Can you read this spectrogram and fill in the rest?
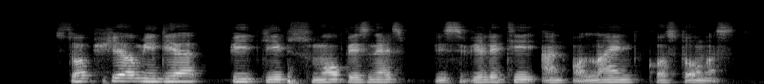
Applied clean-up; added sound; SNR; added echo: neural mask model DeepFilterNet 3.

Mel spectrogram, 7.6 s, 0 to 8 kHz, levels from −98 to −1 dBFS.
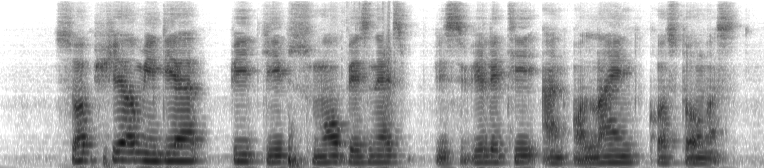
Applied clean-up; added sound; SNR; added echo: neural separator model SepFormer DNS4.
